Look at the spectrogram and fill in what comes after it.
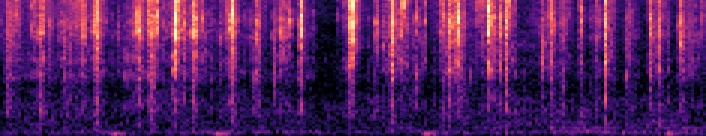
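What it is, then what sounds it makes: Paper sheet being crinkled. Fingertips tap, rub and crinkle a thin sheet of printed white paper resting on a wooden table. Dense, dry crackling and short bright snaps come through close and quiet, with very little low end and no ring after each sharp tick.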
